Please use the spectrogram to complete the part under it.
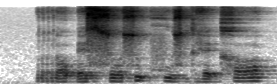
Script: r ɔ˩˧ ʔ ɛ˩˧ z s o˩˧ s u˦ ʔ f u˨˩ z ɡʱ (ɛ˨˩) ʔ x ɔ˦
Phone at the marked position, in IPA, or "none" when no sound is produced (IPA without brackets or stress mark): ɛ˩˧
